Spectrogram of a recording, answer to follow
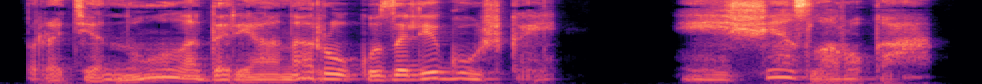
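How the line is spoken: Spooky storytelling voice. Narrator (Russian): страшным голосом вещает Джавид

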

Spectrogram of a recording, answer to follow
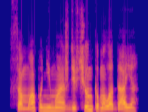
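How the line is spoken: Chuckling over the phone. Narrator (Russian): хохотнул в трубку Олег

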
